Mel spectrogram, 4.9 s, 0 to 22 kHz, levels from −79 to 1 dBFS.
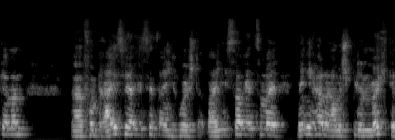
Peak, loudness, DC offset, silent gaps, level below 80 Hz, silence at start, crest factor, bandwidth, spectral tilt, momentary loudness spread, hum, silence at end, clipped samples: -12 dBFS; -30 LUFS; under 0.1%; none; -78 dBFS; 0 s; 16 dB; 12.5 kHz; -5.5 dB/octave; 8 LU; none; 0 s; under 0.1%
